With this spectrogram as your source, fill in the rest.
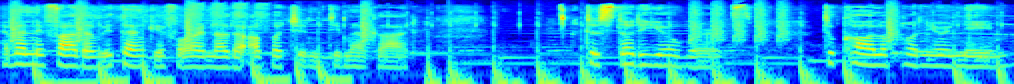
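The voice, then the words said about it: Voice weakened by a cold. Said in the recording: “excuse my voice because I'm having a cold, and so I might sound a bit poor... my voice might sound a bit weird”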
